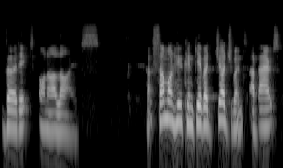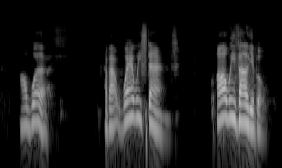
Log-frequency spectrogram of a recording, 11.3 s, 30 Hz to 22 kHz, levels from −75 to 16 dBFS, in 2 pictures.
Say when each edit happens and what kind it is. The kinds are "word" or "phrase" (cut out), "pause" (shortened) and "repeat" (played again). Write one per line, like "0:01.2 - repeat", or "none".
none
